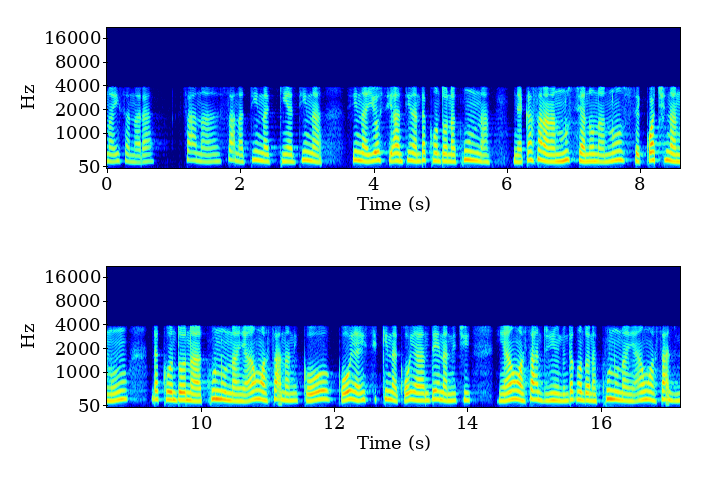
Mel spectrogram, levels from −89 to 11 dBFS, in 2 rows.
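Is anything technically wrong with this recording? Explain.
Yes, there's automatic gain rising from 1.17 to 3.35 s. The gain control judged the input too quiet and ramped up about 10 dB, so speech and background swell together.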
